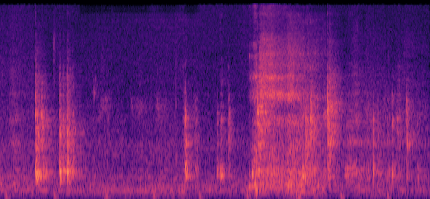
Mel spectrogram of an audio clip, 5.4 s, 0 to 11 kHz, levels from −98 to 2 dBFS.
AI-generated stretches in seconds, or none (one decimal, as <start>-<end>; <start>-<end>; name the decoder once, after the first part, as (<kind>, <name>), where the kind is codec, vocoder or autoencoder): 1.0-2.5 (vocoder, Vocos); 3.6-4.1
